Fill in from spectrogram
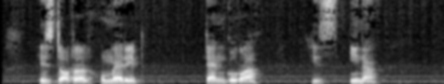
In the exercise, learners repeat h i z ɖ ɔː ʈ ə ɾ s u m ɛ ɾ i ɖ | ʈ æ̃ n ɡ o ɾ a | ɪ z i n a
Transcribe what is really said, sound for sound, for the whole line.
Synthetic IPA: h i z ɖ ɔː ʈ ə ɾ h u m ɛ ɾ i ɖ | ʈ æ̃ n ɡ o ɾ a | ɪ z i n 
